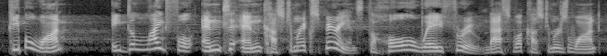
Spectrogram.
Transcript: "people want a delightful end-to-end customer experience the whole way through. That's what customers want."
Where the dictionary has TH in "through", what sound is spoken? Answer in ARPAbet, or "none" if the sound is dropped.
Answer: TH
